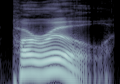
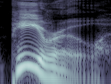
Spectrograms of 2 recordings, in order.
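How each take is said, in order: First: Peru is said the usual, well-known way. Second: Peru is said the local Indiana way. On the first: This is not how the resident says it. "not Peru" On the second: This is how the hometown's resident says it. "pronounces the name of her hometown Piru"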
